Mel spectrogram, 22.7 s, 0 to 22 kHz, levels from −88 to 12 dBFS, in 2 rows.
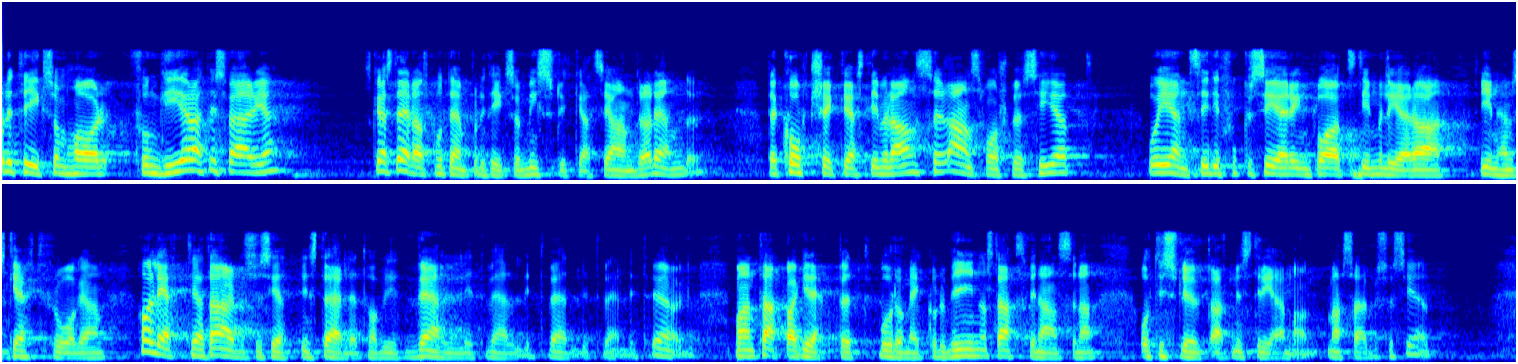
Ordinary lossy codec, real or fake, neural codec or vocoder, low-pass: none; fake; codec, 24 kHz, 6 kbps, HILCodec; 7.2 kHz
